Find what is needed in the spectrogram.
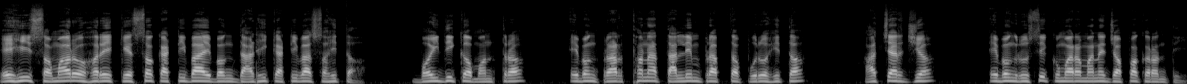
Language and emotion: Odia, neutral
